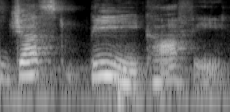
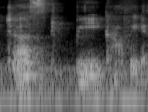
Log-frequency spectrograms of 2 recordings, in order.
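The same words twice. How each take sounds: First: Drawn-out, slow delivery; slow reading. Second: Barely voiced, low and very soft; hushed repeat. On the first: Reader reading out a short line, slow and drawn-out. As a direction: read it out slowly, stretching the words. Slow read, then hushed repeat. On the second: Repeating it to oneself, hushed and barely voiced. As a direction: say it under your breath. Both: Real, not acted.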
